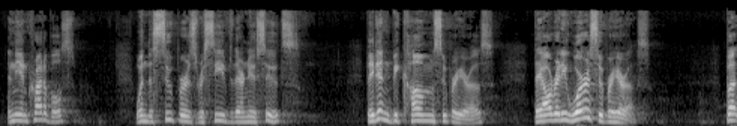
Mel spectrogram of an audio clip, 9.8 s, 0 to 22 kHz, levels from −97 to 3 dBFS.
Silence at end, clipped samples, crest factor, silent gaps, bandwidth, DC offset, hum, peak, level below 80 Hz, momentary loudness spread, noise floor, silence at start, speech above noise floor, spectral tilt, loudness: 0 s; under 0.1%; 22 dB; none; 15.5 kHz; under 0.1%; none; -6 dBFS; -72 dBFS; 15 LU; -71 dBFS; 0.1 s; 46 dB; -3 dB/octave; -25 LUFS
